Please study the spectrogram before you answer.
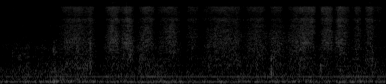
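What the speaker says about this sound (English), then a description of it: "Just going to give that a good rub." A hand firmly rubbing a freshly glued paper page on a Halloween mini album, a series of close, soft, scratchy strokes in an uneven rhythm.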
